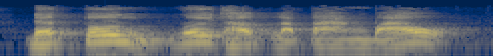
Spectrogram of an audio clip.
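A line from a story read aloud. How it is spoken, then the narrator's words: Old man's roar. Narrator (Vietnamese): Lão gầm lên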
